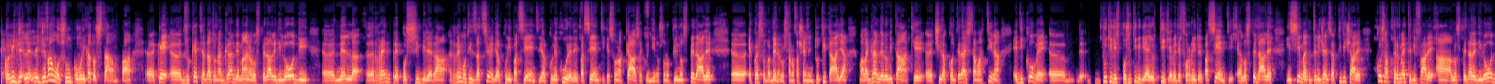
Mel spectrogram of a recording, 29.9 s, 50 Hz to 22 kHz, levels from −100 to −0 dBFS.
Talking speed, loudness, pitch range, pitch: 180 wpm, -17 LUFS, 130-160 Hz, 145 Hz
